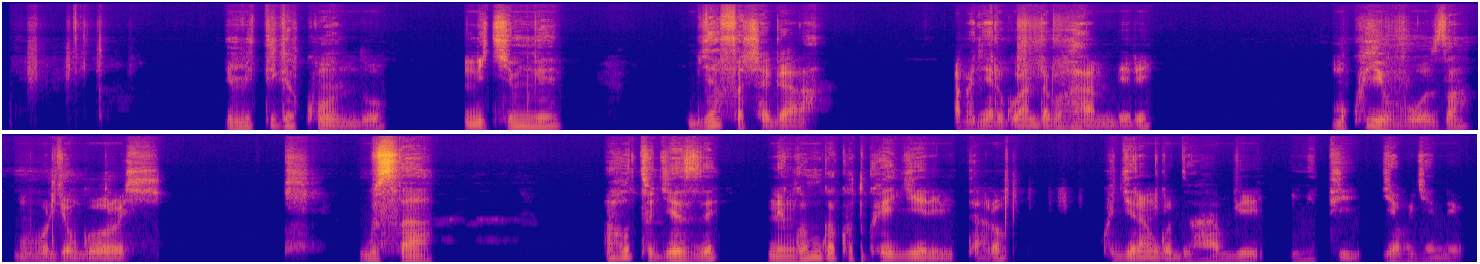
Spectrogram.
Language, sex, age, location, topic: Kinyarwanda, male, 18-24, Nyagatare, health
